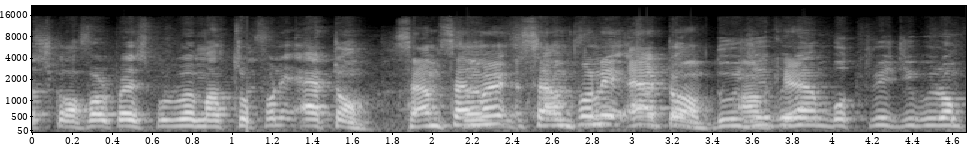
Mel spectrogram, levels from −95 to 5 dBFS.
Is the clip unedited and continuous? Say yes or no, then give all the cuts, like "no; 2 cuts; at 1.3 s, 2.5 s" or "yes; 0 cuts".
no; 1 cut; at 1.1 s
